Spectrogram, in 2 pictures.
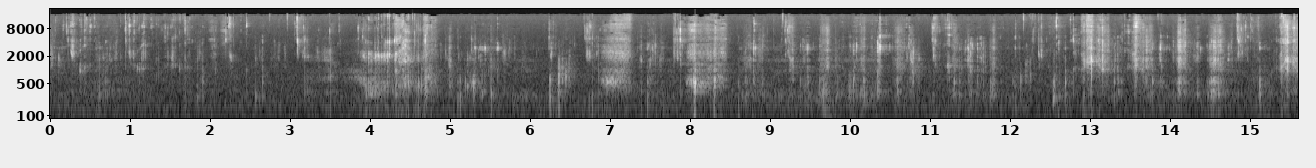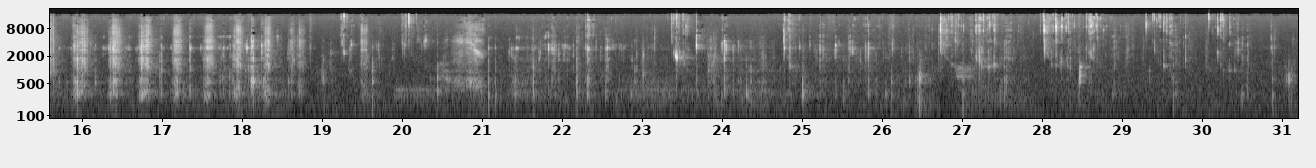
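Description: Close-miked chewing and eating of spicy seafood noodle soft tofu stew, with many short wet mouth clicks and smacks. There are denser, louder stretches of eating a few times.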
